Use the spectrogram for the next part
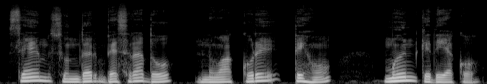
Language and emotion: Santali, neutral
